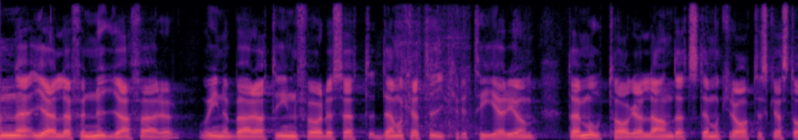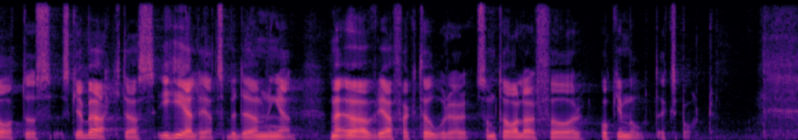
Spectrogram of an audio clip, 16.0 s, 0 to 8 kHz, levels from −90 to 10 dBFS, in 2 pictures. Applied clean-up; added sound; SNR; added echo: none; Subway, metro, underground / Engine; 19 dB; none.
